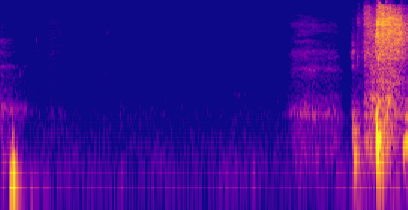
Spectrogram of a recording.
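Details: A brief breath, then a soft intake and one loud, explosive, unstifled sneeze with a hissing spray, showing the consequences of not stifling; sneeze.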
